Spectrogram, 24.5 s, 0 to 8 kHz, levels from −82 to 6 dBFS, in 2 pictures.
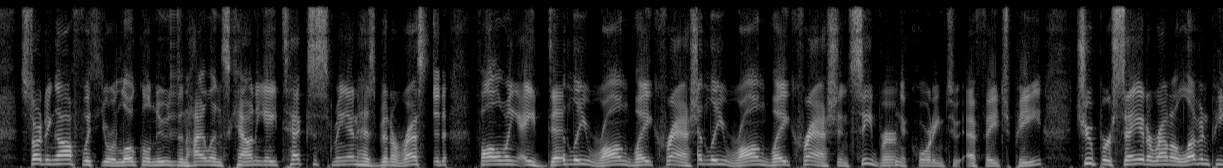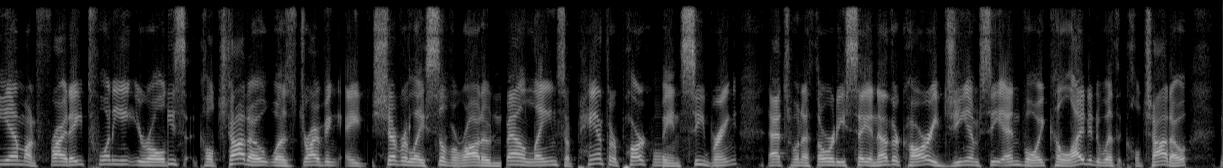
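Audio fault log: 1.72–1.80, 4.22–4.36, 5.58–5.65, 8.87–8.98 and 18.80–18.88 s burst of packet loss: 60 to 120 ms went missing each time, after "man has been" and "following a". The last sound is stretched and fades, then speech resumes further on.
6.98 s and 17.25–17.28 s CD skip: a tick as playback mutes, very briefly and then for about 40 ms. Speech then continues from a different place on the disc.
14.48–14.54 s short concealed packet loss: about 40 ms never arrived in time, just before "was driving a". The gap is filled by continuing the last sound, giving a brief smear.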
